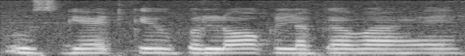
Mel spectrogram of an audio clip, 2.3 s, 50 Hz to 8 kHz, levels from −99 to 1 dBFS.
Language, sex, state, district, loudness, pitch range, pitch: Hindi, female, Rajasthan, Bikaner, -13 LUFS, 215-220 Hz, 220 Hz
